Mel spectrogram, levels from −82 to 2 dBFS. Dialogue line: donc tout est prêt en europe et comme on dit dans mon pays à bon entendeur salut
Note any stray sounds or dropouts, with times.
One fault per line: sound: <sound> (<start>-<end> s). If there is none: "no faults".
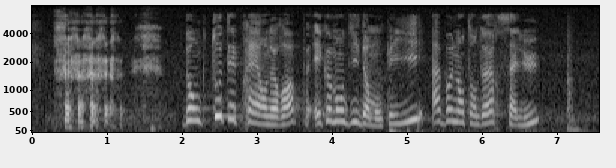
sound: laugh (0.3-1.8 s)
sound: thud (7.1-7.5 s)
